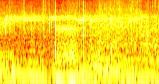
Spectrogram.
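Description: Garlic fries in hot oil in a pan for a spicy seafood boil sauce, a steady, close crackling sizzle with scattered sharp pops and faint stirring scrapes, no voices.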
